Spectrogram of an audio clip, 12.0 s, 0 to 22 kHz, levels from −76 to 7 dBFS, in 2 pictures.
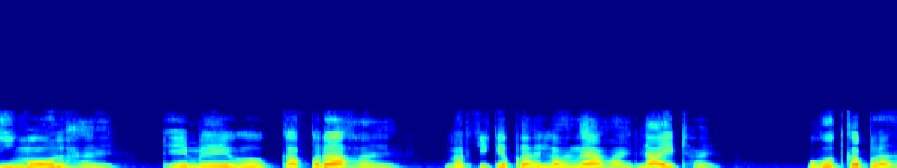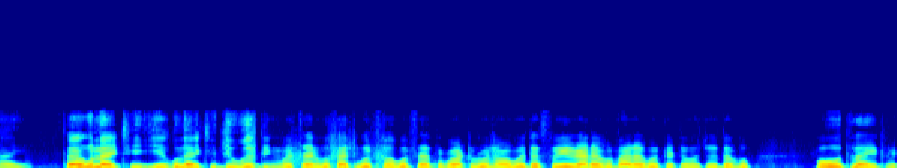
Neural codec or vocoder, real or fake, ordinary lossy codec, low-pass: codec, 16 kHz, 1 kbps, FunCodec, trained on Chinese and English, 50 frames a second; fake; none; none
